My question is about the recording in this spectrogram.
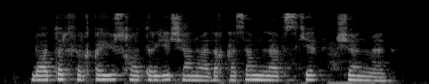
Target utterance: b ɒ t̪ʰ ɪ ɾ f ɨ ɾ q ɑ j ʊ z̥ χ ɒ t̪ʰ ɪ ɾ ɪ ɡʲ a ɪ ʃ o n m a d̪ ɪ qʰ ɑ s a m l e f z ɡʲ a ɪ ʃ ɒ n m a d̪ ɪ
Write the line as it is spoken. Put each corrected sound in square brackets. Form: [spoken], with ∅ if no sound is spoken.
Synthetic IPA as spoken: b ɒ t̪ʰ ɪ ɾ f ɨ ɾ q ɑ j ʊ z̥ χ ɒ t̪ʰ ɪ ɾ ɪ ɡʲ a ɪ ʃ [ɒ] n m a d̪ ɪ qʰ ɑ s a m l [a] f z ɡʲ a ɪ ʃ ɒ n m a d̪ ɪ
